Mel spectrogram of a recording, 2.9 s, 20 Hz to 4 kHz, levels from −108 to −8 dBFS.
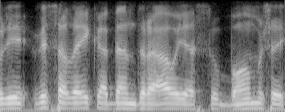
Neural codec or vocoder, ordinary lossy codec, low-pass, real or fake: none; Opus, 32 kbps; 3.6 kHz; real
